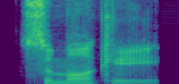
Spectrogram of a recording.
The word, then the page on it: sciamachy: British English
